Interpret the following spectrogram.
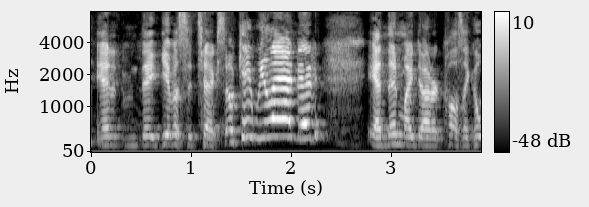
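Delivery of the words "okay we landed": high, loud singsong news; mock announcement. Daughter texts that they landed, high loud announcement. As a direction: act out a cheery text.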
